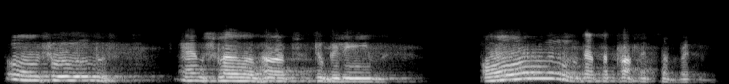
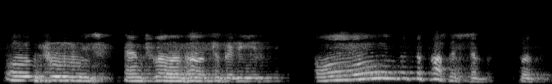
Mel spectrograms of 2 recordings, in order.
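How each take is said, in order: First: Slow, measured scripture reading with "all" drawn out long; pause, then stretch "all" right out; deliberate quotation, long swelling "all"; stress on ALL. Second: Softer recitation with "all" held very long; hushed scripture quote, lingering on "all"; stress on ALL. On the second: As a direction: drop the volume but stretch "all" right out. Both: Shown as a demonstration. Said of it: "the emphasis there is on the word all".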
